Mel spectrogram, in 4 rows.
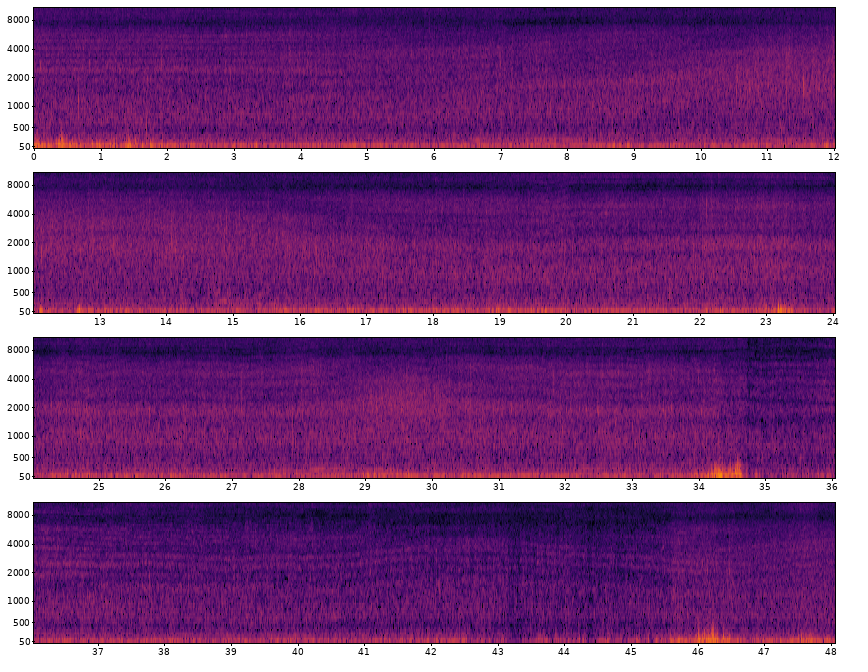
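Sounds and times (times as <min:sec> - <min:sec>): wind rumbling on microphone: 0:00.0 - 0:03.8, 0:22.0 - 0:35.2, 0:41.9 - 0:48.0
rush of lake water: 0:00.0 - 0:48.0.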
